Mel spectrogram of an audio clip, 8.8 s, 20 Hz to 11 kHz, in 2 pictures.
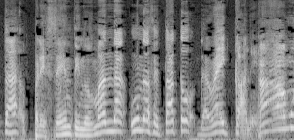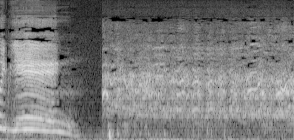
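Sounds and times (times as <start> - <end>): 
speech: 0.1 - 6.2
canned studio laughter: 6.0 - 8.8.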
